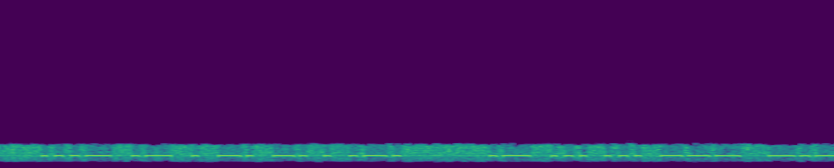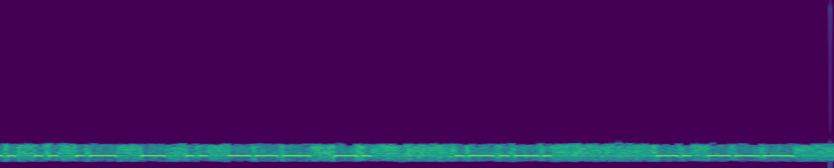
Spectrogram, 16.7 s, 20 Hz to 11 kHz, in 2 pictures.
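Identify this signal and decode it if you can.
Morse code, heard as a keyed tone, about 17 wpm, 840 Hz, with noise. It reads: VAENNER ASSOCIATION <AR> NO
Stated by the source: SAQ Grimeton Radio, Alexanderson 200 kW alternator on 17.2 kHz, received in Potsdam with a very strong signal on World Radio Day.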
